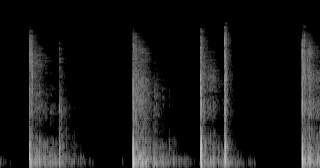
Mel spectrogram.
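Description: A ball bouncing on a wooden gym floor and struck underhand with two open hands in a back-and-forth rally: about six sharp thuds at uneven spacing, each ringing briefly in the large hall.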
